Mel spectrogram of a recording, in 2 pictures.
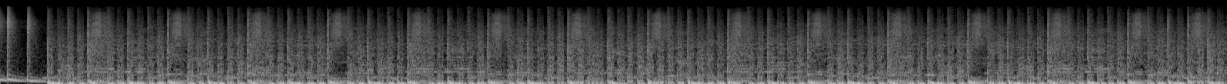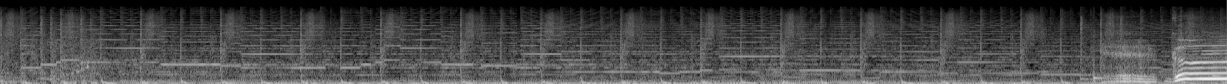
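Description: A loud, energetic intro theme song with a driving, steady beat and layered instruments, shifting to brighter sustained melodic lines halfway through before cutting off abruptly.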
